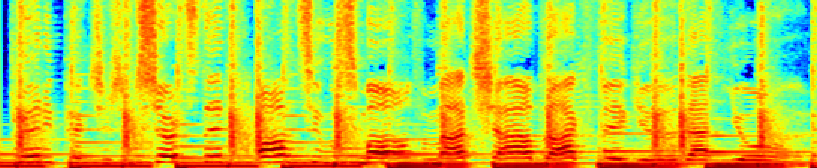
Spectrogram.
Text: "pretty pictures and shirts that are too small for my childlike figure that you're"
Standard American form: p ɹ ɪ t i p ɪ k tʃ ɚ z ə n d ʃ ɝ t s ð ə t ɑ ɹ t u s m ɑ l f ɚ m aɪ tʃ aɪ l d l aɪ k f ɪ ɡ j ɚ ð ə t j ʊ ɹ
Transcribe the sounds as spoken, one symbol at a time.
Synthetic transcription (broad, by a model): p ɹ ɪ t i p ɪ k tʃ ɚ z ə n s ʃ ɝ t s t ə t ɑ l t u s m ɑ l f ɚ m aɪ tʃ aɪ l d l aɪ k f ɪ ɡ j ɚ ð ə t j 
